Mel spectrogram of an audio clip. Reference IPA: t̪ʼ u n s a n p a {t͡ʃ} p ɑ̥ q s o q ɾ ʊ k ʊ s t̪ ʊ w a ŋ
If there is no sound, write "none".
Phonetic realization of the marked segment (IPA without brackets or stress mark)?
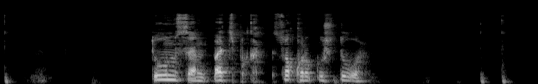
t͡ʃ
